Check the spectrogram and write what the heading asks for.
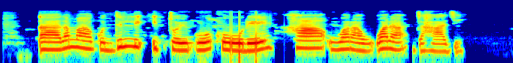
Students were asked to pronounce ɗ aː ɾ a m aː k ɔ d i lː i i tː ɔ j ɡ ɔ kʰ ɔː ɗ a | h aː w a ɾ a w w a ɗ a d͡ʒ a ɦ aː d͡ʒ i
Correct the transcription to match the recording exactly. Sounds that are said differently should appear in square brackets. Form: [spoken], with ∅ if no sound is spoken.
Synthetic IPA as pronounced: ɗ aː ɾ a m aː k ɔ d i lː i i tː ɔ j ɡ ɔ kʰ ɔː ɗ [ɛ] | h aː w a ɾ a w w a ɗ a d͡ʒ a ɦ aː d͡ʒ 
